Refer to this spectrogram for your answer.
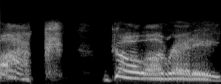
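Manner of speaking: angry, impatient, loud, swooping furious scream. Retelling what a man screamed when asked to let her go: imitating someone screaming. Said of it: "he just screamed".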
